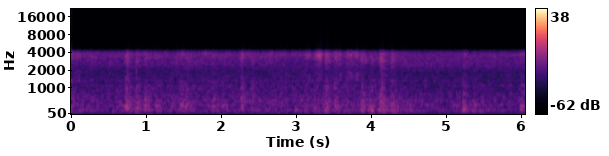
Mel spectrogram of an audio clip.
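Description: Train running on rails: a steady low rumble with irregular clacks and knocks.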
